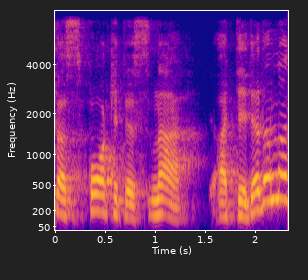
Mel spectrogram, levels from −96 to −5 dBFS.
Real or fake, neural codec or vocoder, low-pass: fake; codec, 16 kHz, 4 kbps, FunCodec, trained on Chinese and English, 50 frames a second; 7.2 kHz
